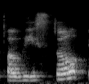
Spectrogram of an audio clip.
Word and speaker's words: Alyestal: And for me, my name is Alyestal. It is spelled A-L-Y-E-S-T-A-L.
